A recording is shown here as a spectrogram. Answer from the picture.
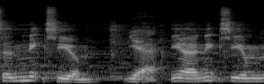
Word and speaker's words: NXIVM: Yeah, Nixium, not Nexus.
